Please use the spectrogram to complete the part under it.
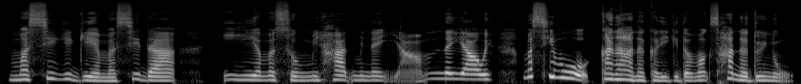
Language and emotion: Manipuri, disgusted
